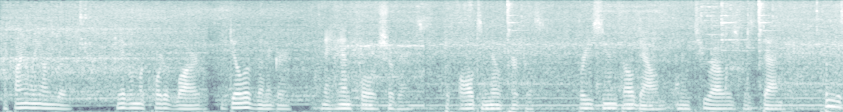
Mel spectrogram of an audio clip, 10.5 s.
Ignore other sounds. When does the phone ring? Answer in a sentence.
The ringing phone can't be heard in this clip.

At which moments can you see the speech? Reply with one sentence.
You can hear the speech from 0.0 to 10.4 s.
